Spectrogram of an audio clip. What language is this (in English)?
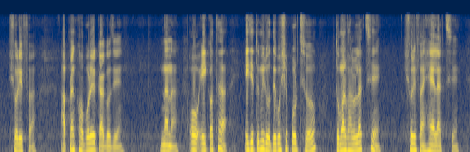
Bangla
